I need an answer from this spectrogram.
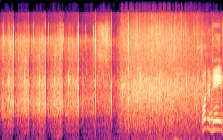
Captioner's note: applause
